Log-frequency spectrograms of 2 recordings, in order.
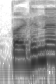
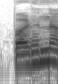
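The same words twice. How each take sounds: First: पढ़ना with a hard stopped retroflex dh; पढ़ना with undotted ढ sound; wrong hard dh. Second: पढ़ना with a flapped aspirated rh; पढ़ना with dotted ढ़ sound; correct flapped rh. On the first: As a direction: say पढ़ना as padh-na, no flap. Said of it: "नहीं होता बच्चों". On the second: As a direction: flick the tongue in पढ़ना, parh-na. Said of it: "ये पढ़ना होगा". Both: Shown as a demonstration.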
